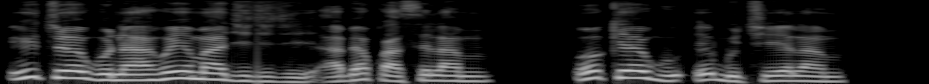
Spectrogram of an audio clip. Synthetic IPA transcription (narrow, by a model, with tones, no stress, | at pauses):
i˦tu˦e˦ɡʷu˨na˨ɦʊ˦ɪ˦ma˦˨d͡ʒi˨d͡ʒi˨d͡ʒi˨a˨bja˦kʷa˨sɪ˦la˦m̩˦ | o˦ke˦e˦ɡʷu˨ʔe˦ɡ͡bu˨t͡ʃi˨e˦la˦m̩˦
